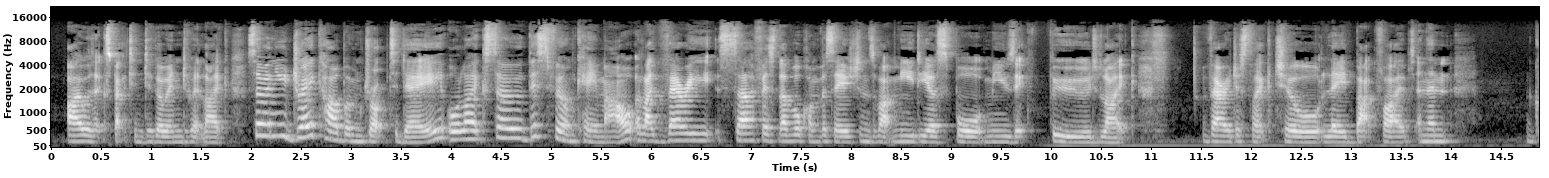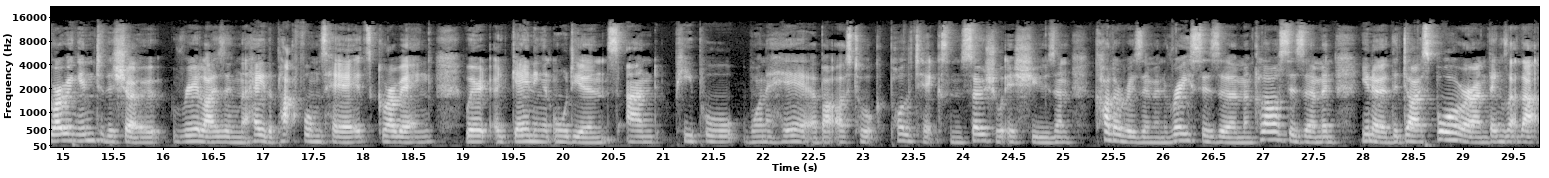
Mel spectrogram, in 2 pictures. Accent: Slough, South East England, United Kingdom; also born or lived in Liverpool; I grew up in Slough, which is very heavily South Asian.

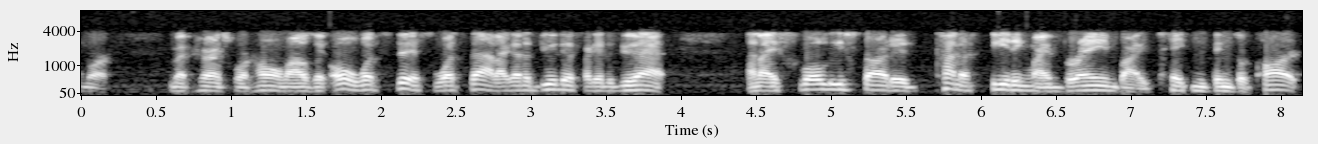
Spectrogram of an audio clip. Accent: Boston, Massachusetts, United States; I grew up in Boston

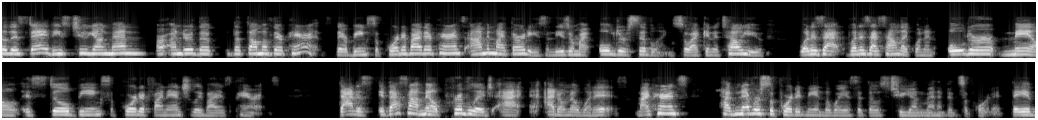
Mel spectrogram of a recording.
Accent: United States; also born or lived in Nigeria (ancestry); as a Nigerian American, I was raised in a household that taught, that was raised, I was raised in a Nigerian cultural way, even though I lived in America

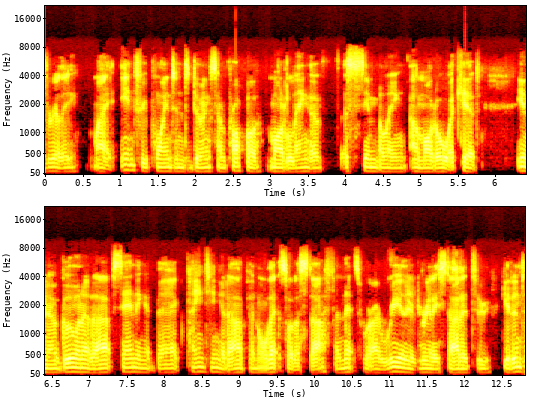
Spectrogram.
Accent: New Zealand; also born or lived in Japan; I'm just a Kiwi. I'm referred to as a Kiwi

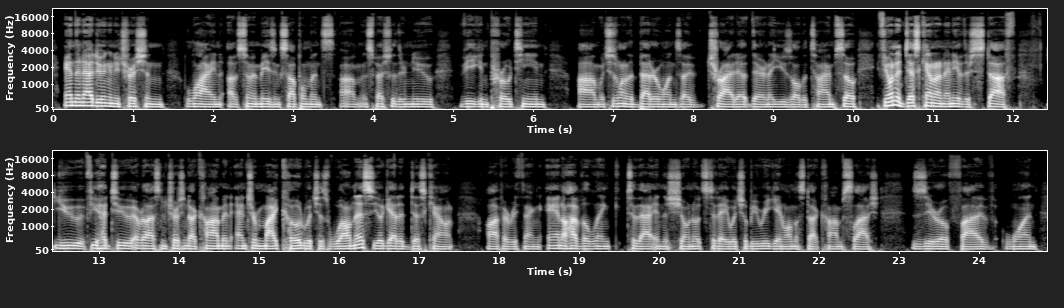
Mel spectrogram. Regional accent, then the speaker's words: Canada; also born or lived in Cambridge, Ontario; in my hometown here in, in Canada, I work for some bigger clubs

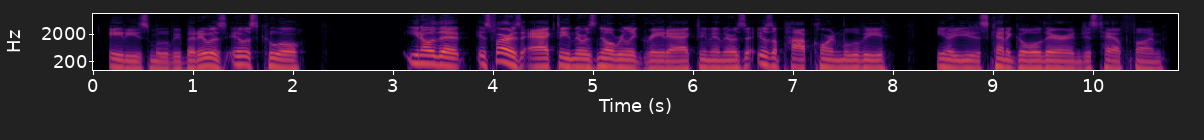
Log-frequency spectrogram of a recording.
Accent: Minnesota, United States; I'm from Minnesota.

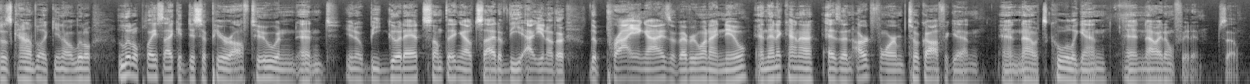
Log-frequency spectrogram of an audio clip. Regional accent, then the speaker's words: Chicago, Illinois, United States; now in Michigan, United States; growing up in Chicago, we used to always eat at this, at Jake's Pizza

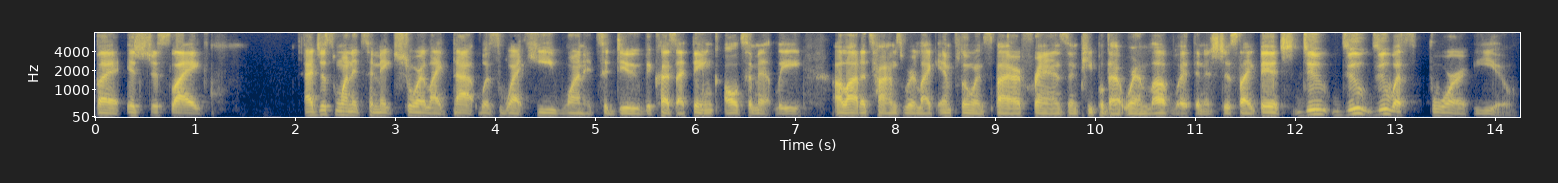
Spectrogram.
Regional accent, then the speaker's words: Virginia, United States; now in New York, United States; I come from Virginia

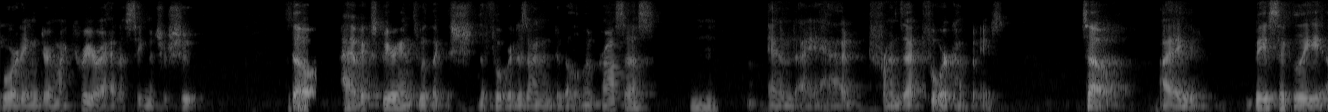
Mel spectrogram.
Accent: Ohio, United States; moved away as an adult; also born or lived in California; I grew up in Ohio

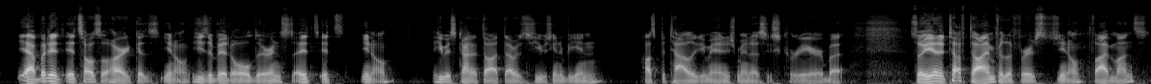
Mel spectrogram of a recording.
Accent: Aurora, Ontario, Canada; I grew up in Aurora here

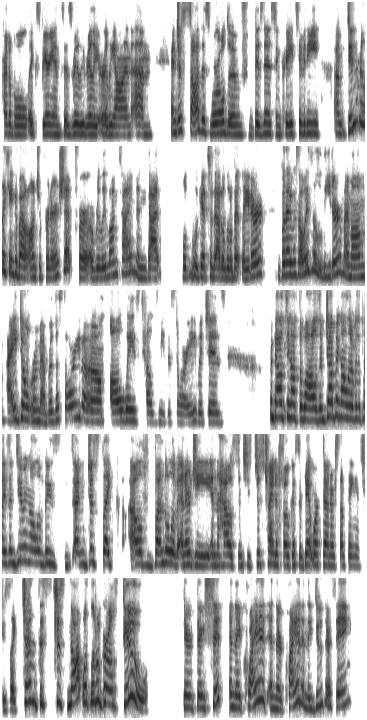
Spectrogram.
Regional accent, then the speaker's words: San Mateo, California, United States; I've been here my whole entire life. I grew up in San Mateo, California

